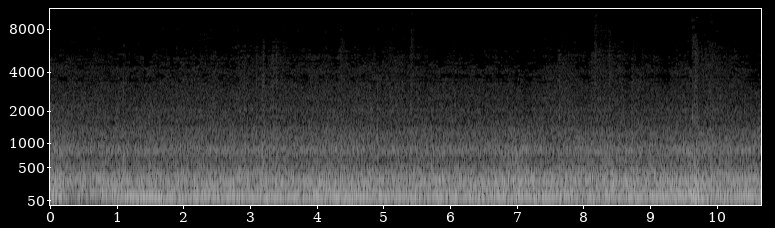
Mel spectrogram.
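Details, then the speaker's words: 2011 Ford Edge Limited, 3.5 Duratec V6 with 330,000 miles, after front-end engine rebuild: steady highway cruise around 70 mph, smooth low engine rumble under road and tyre noise, no knocks or whines; normal. "wow up to 70. running good"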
